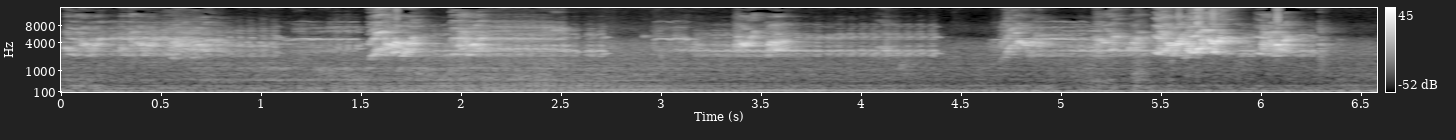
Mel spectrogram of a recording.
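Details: Three young banded pitta nestlings, about four days old, hand-fed in a flower pot in Cianjur, Indonesia, give bursts of high, harsh, rasping begging calls in short clusters, over a low steady hum.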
